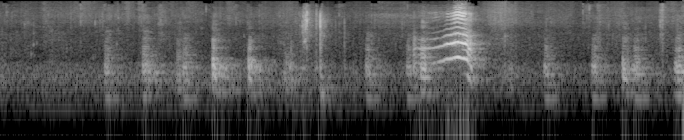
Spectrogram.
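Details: Background chicken sounds: quiet scattered clucks and one loud, wavering, high squawk in the middle, followed by more soft clucking.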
